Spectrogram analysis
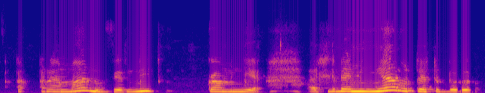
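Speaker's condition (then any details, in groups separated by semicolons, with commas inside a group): Cerebral palsy, spastic diplegia; caused by birth trauma; more or less stable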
